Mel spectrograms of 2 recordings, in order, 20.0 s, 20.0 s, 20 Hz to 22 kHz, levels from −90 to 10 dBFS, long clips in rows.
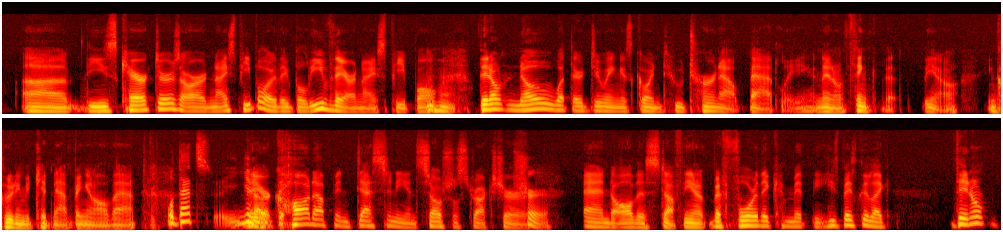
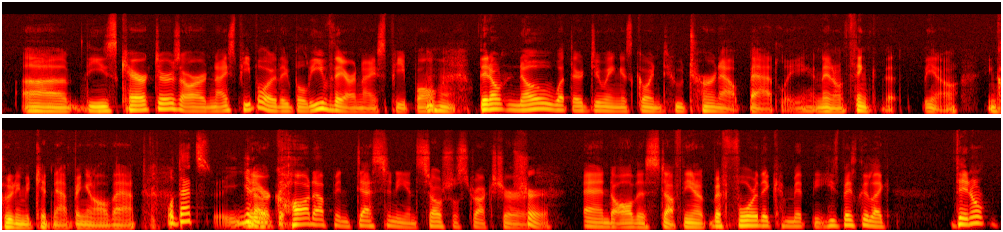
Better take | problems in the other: neither | hiss; faint; throughout; 30 dB below the speech; the same in both

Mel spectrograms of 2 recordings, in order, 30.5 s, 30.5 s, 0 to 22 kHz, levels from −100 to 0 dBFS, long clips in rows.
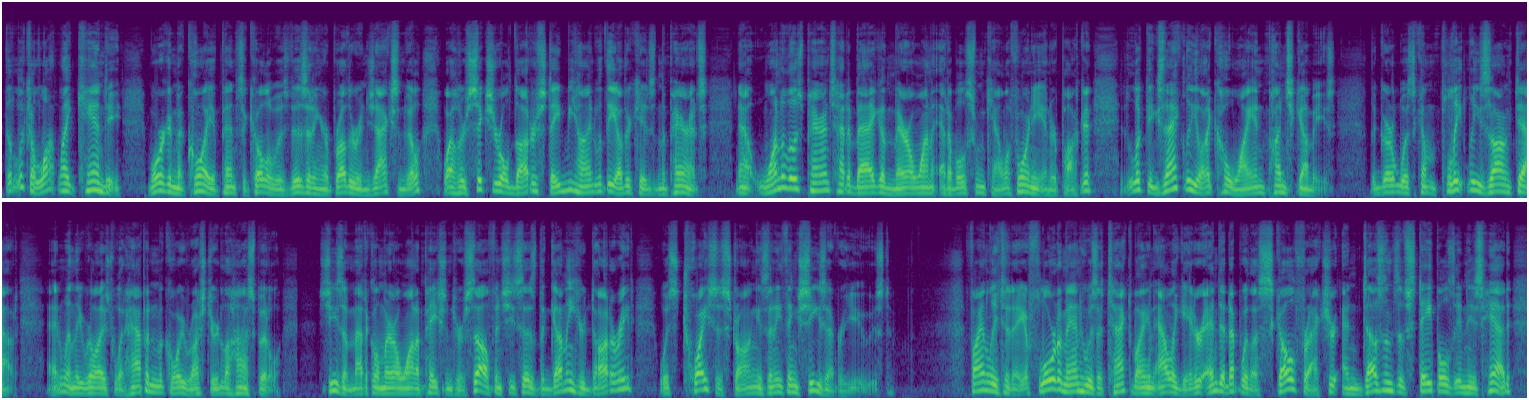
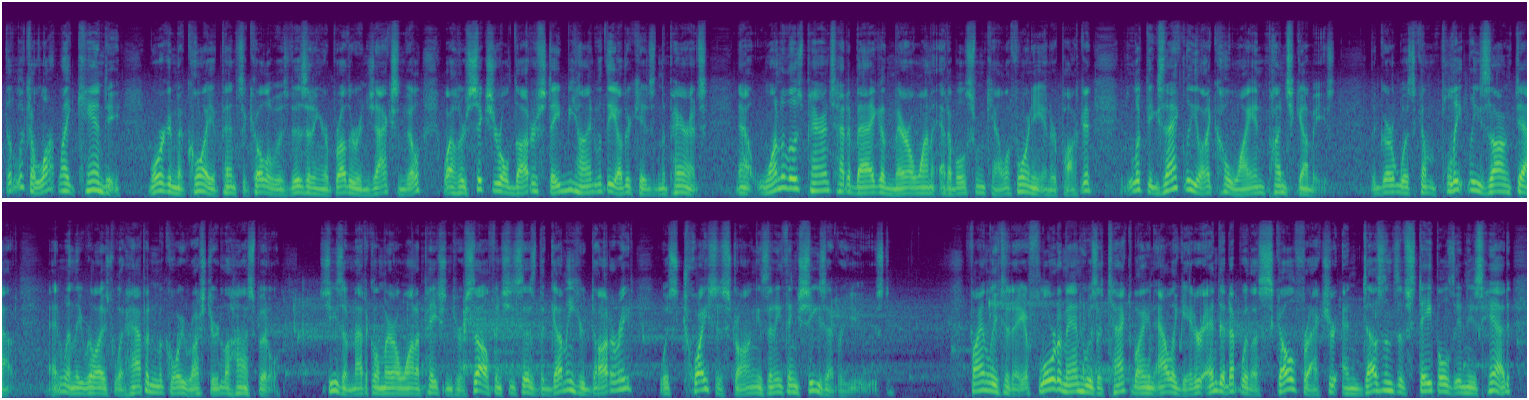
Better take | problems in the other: first | rain or running water; faint; throughout; 20 dB below the speech

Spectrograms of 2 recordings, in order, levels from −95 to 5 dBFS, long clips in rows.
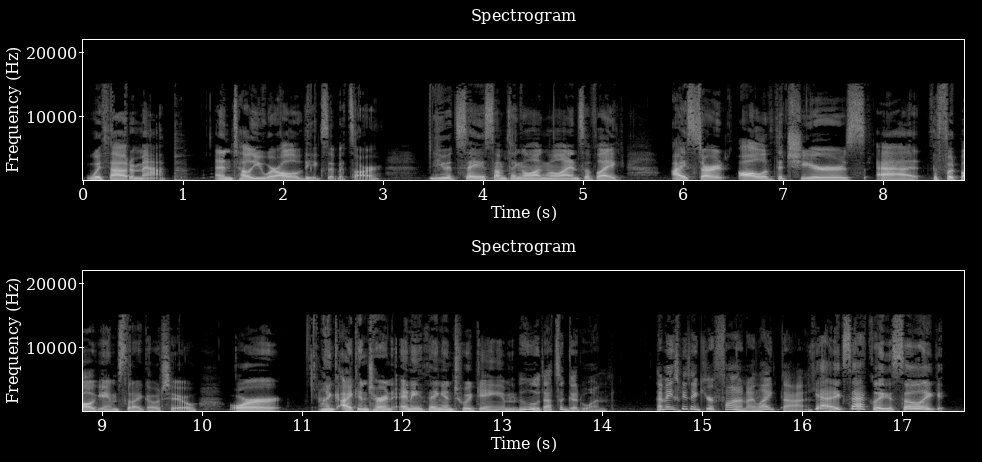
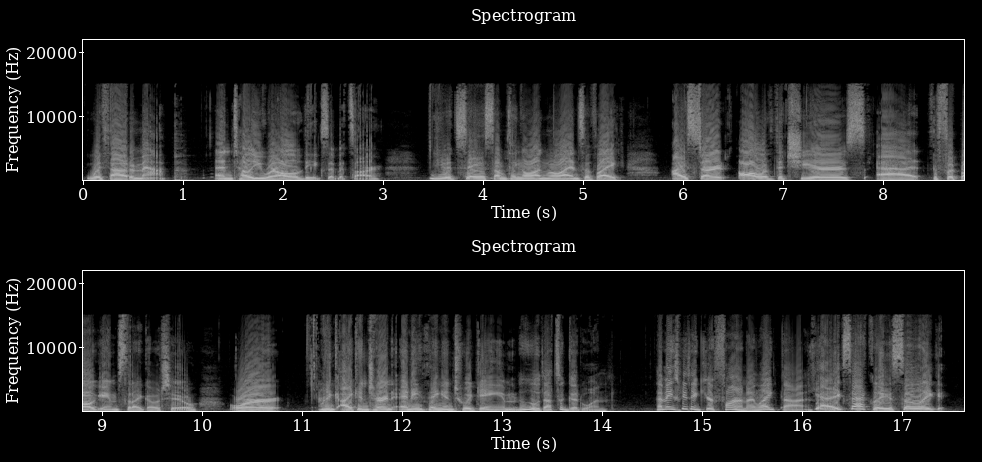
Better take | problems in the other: first | distortion; heavy; 7 dB below the speech

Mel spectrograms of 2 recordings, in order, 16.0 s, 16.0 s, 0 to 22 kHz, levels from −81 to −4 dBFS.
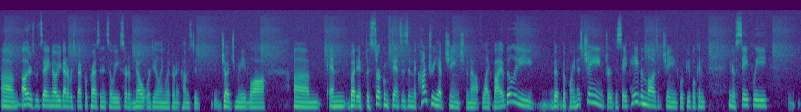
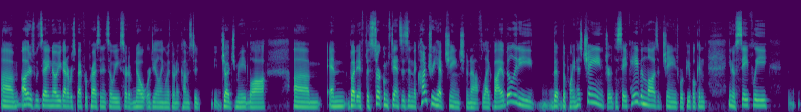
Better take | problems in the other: second | hiss; noticeable; throughout; 15 dB below the speech

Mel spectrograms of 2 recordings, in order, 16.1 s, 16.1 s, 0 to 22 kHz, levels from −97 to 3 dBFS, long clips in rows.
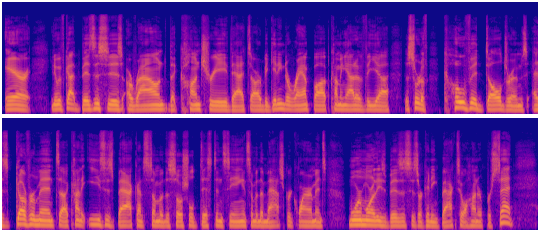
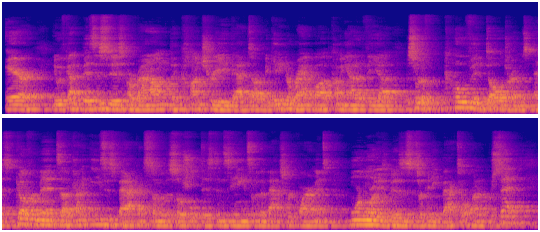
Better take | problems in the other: first | off-mic speech; far // room echo; noticeable; dies away in 1.2 s

